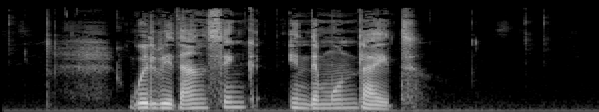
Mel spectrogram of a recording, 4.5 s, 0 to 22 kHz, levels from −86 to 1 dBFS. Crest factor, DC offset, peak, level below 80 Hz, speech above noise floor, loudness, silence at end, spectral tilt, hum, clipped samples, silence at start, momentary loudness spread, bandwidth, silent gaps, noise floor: 22 dB; under 0.1%; -2 dBFS; -54 dBFS; 37 dB; -20 LUFS; 1.35 s; -3 dB/octave; 50 Hz at -55 dBFS; under 0.1%; 0.35 s; 19 LU; 16.5 kHz; none; -57 dBFS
